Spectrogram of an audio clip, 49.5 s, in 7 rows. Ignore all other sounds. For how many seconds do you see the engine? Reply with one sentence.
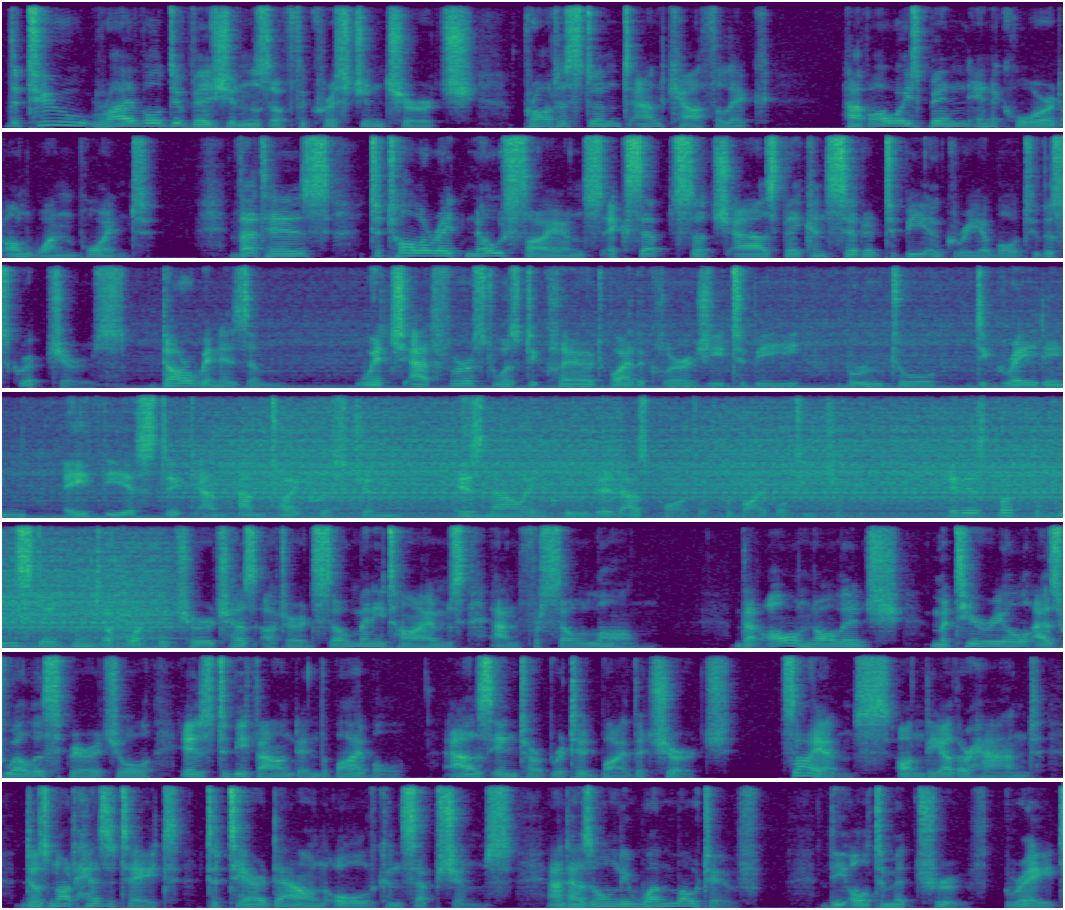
You can hear the engine for 15 seconds altogether.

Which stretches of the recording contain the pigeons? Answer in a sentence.
The pigeons can't be heard in this clip.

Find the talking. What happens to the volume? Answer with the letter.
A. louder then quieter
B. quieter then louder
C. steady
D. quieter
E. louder
C.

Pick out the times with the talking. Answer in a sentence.
The talking can be heard from 0.0 to 49.4 s.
